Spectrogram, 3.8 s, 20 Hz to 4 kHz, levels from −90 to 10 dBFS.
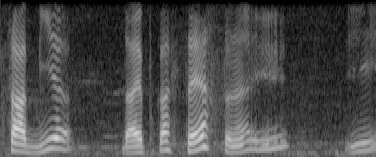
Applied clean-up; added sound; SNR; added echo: none; none; none; none.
